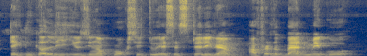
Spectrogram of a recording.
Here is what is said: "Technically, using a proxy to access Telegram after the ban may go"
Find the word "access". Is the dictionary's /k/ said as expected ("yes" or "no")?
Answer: no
